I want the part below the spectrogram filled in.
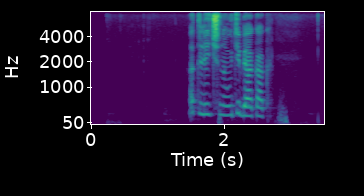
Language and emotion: Russian, positive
